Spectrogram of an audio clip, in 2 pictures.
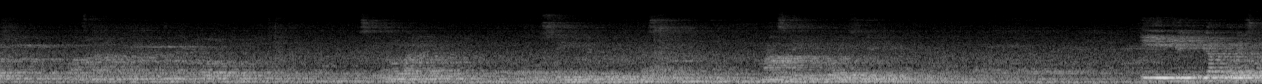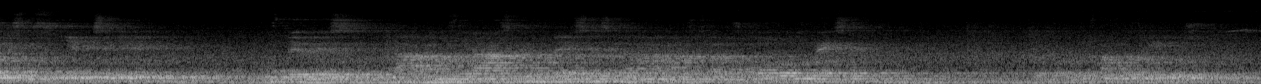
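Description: A man speaks over a loudspeaker, his voice echoing through a large hall.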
